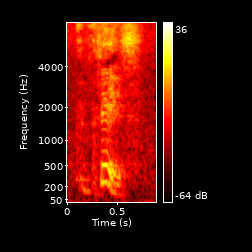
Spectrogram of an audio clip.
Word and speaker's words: við: Oh, við. Við. So it actually rhymes with thith, which may or may not reduce your confusion.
